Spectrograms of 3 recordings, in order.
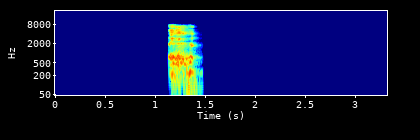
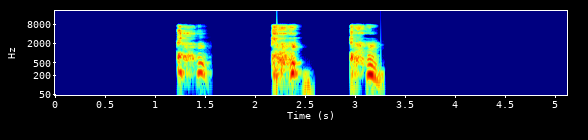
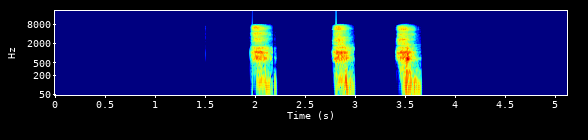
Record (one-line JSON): {"cough_length": "3.3 s", "cough_amplitude": 20787, "cough_signal_mean_std_ratio": 0.21, "three_cough_length": "5.1 s", "three_cough_amplitude": 30484, "three_cough_signal_mean_std_ratio": 0.3, "exhalation_length": "5.1 s", "exhalation_amplitude": 26891, "exhalation_signal_mean_std_ratio": 0.24, "survey_phase": "beta (2021-08-13 to 2022-03-07)", "age": "45-64", "gender": "Female", "wearing_mask": "No", "symptom_none": true, "smoker_status": "Current smoker (1 to 10 cigarettes per day)", "respiratory_condition_asthma": false, "respiratory_condition_other": false, "recruitment_source": "REACT", "submission_delay": "4 days", "covid_test_result": "Negative", "covid_test_method": "RT-qPCR", "influenza_a_test_result": "Negative", "influenza_b_test_result": "Negative"}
